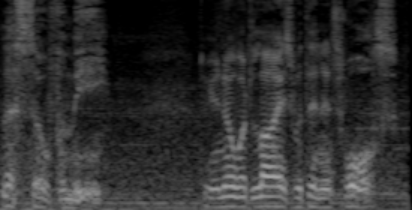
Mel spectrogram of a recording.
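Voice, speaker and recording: A man's voice: medium pitch, flat delivery, moderate pace, gravelly, heavy background noise, natural voice. An actor playing a bold, self-assured male Viking warrior in a video game, speaking tersely in formal, archaic phrases. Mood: confident. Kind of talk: dramatic video game dialogue.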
